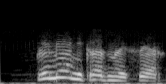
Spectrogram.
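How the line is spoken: Joyful declaration. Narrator (Russian): радостно заявил Фейни

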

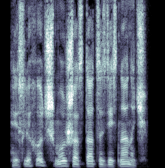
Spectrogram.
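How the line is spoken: Calm. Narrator (Russian): спокойно произнёс я

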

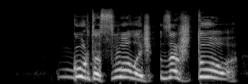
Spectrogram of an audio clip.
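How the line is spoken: Howling in pain. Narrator (Russian): взвыл почти одновременно с ним Дар, грохнувшись рядом с другом и с воплем

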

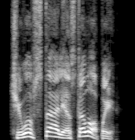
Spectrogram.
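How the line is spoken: Shouted. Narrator (Russian): крикнул высунувшийся хозяин кареты

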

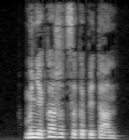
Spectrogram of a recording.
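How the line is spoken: Sharp, abrupt. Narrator (Russian): резко произнес Холмов

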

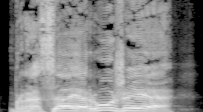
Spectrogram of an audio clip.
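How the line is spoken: Yelled command. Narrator (Russian): заорал Воротников

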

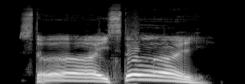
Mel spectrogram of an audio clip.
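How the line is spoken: Shouting to riders. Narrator (Russian): он кричал своим конникам

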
